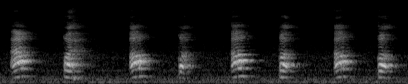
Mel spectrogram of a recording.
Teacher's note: الحبسه بتاعت القاف عشان في قوه اعتماد فهزت الاحبال بقوه وقلبت كله صوت، وانا بفك بقوه عايزه انا كمان خلاص اتنفس، ما هو الصوت محبوس جوه اق اق. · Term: حرف مجهور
